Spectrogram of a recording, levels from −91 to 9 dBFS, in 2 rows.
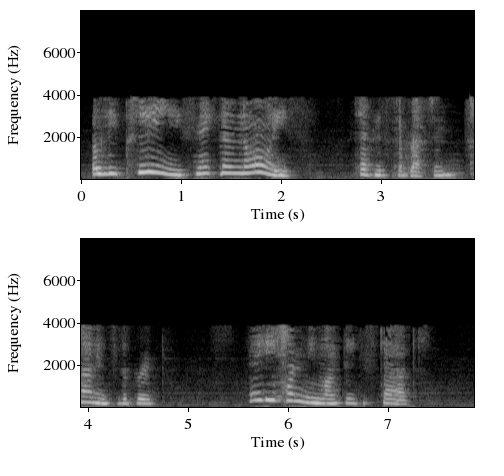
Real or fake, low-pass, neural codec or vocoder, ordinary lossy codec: fake; 7.2 kHz; codec, 24 kHz, 1 kbps, SNAC; AAC, 16 kbps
